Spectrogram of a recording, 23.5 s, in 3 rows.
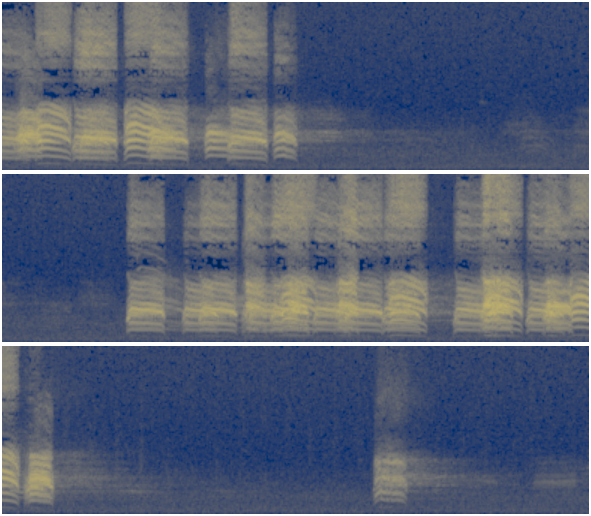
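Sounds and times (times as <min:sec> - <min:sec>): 
bird giving harsh caws: 0:00.0 - 0:04.8, 0:09.0 - 0:17.6, 0:20.6 - 0:23.4.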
